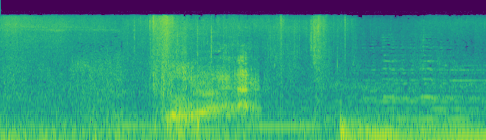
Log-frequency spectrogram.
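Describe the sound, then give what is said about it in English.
Elephants roar loudly, with one long rumbling call in the middle, over a steady outdoor wash of wind and shuffling movement, followed by a deep low rumble, as they travel in search of water in the Kalahari Desert of southern Africa during the dry season. No one speaks. “It's the dry season, and thousands of elephants have started to travel in a desperate search for water.”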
